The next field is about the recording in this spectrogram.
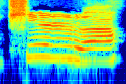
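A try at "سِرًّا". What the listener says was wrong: সিন না, ফোটা সিন। সিরর, সিরর।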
